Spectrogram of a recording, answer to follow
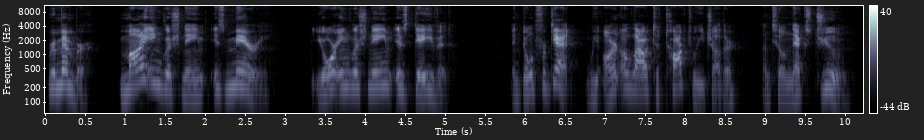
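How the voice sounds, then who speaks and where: A man voicing a young, protective big sister in a storybook, earnest and gently instructing. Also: sits high, animated, measured pace, voice pushed up. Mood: serious, cautioning.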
